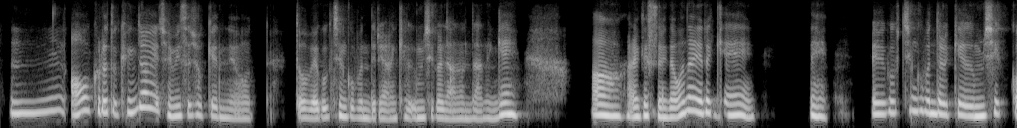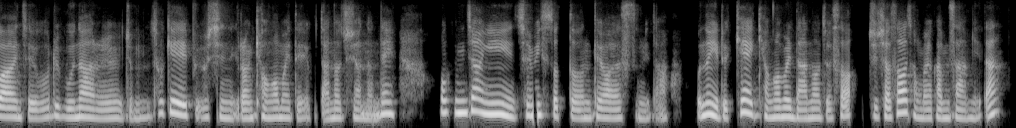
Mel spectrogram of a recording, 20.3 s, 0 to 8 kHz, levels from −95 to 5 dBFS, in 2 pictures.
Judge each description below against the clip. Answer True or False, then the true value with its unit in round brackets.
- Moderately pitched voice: True (180 Hz)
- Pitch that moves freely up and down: True (6.1 semitones)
